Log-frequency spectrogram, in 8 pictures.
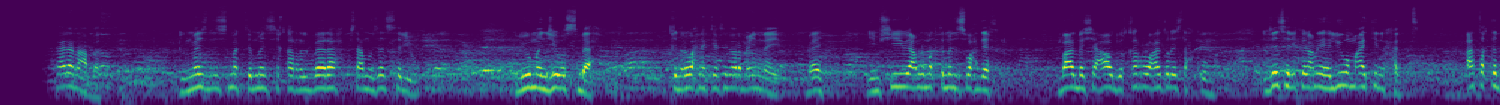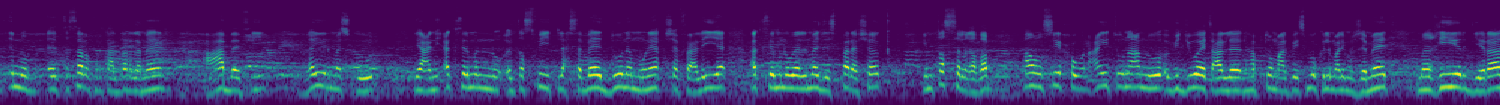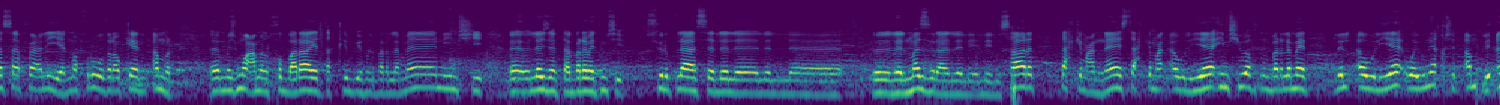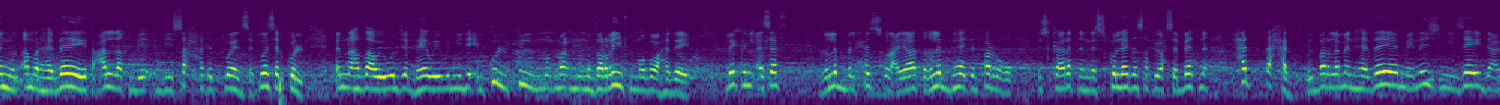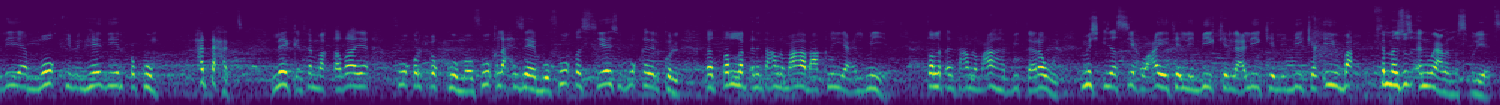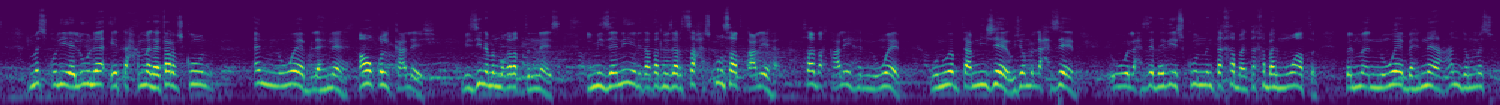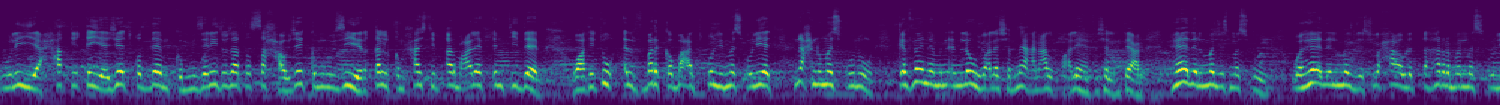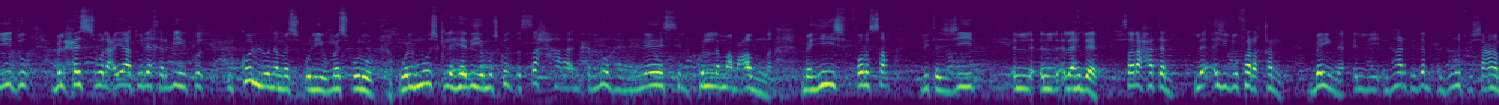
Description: قال النائب ياسين العياري في تصريح لمراسل الجوهرة "اف ام" اليوم الثلاثاء إن قرار المجلس استدعاء رئيس الحكومة لمساءلته بخصوص حادثة وفاة الرضع هو تصرف عبثي وغير مسؤول هدفه الوحيد تصفية الحسابات السياسية دون مناقشة فعلية لحقيقة ما يحدث .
